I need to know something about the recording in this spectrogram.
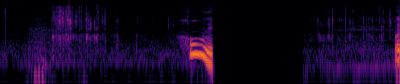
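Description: Crinkling and rustling of a plastic zip-lock bag with a paper logbook inside, handled as it is drawn out of a clip-lid plastic container. A brief murmured voice sounds about two seconds in, then the sound drops out completely for about a second before faint crinkling resumes.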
